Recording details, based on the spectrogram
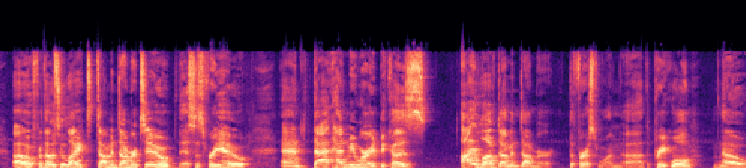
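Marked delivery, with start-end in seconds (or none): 0.2-3.4 dry, mocking sarcastic tone. Retelling what someone said when sharing the trailer: imitating a sarcastic remark.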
